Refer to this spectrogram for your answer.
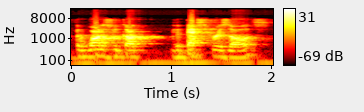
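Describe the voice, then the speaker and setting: A young Algerian man in his twenties answers interview questions with polite eagerness. His voice has a very bright, forward tone. He speaks as a PhD student, adding a frequent "absolutely" and a steady, friendly pace. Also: a little high, normal speed, poor audio. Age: 20s.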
